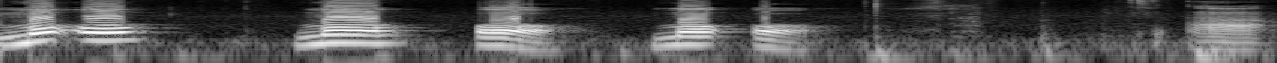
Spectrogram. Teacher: that pause in between the first o and the second o there's a literal pause in between vowels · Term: okina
